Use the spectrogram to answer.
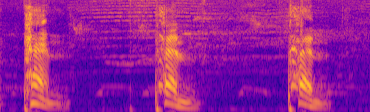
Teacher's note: वो पेन नहीं होता, प नहीं होता, प एस्पिरेट होकर के फ बन जाता है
